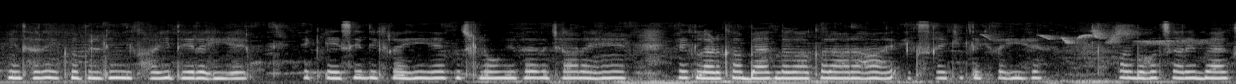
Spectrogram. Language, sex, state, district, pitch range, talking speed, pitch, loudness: Hindi, female, Andhra Pradesh, Anantapur, 285-300 Hz, 165 wpm, 295 Hz, -14 LUFS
